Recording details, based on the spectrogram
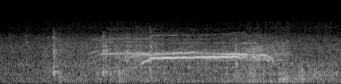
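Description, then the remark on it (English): A horse at a stable lets out one long, wavering whinny lasting a couple of seconds, clear, with faint clatter and rustling in the background. “What do you do at the stable? I exercise the horses.”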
